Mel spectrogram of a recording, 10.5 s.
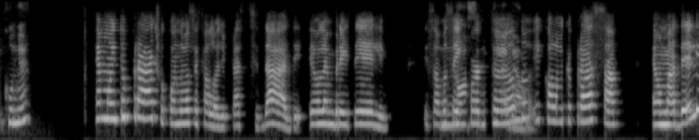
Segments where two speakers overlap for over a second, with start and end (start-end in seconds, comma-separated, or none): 6.6-8.0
